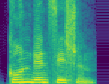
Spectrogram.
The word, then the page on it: condensation: Indian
